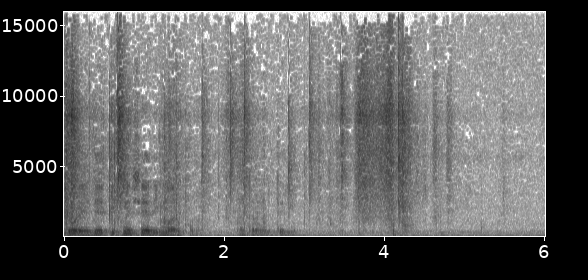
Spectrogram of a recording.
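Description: Paper sheets rustle as they are leafed through.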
